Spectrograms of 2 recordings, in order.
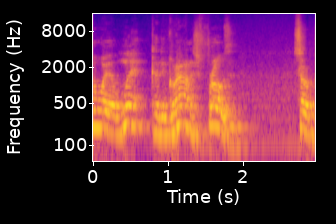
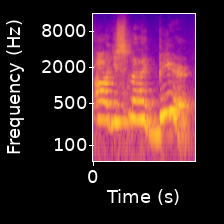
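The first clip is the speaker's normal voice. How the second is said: Favre's quip; 10 semitones higher than usual. Retold or imitated. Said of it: "He said".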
